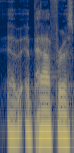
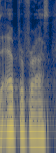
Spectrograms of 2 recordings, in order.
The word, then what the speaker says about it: Epaphras: And very likely it was during that time that a man named Epaphras, I used to call him Epaphras, but I think the correct pronunciation is Epaphras.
